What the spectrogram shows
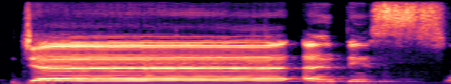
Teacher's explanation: وقف میں ہا بن جائے گی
